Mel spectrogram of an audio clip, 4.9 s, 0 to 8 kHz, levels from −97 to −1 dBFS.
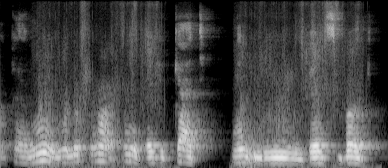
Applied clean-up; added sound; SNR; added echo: neural separator model SepFormer DNS4.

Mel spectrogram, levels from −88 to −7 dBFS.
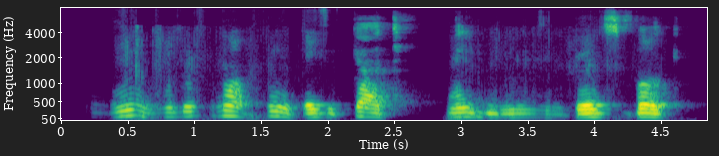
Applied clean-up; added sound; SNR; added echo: neural mask model DeepFilterNet 3.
